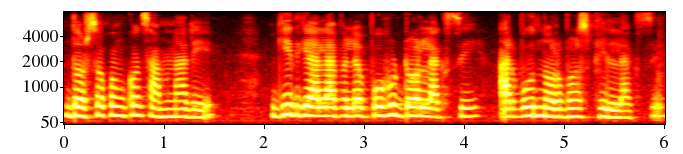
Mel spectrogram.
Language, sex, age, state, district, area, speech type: Odia, female, 18-30, Odisha, Bargarh, urban, spontaneous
